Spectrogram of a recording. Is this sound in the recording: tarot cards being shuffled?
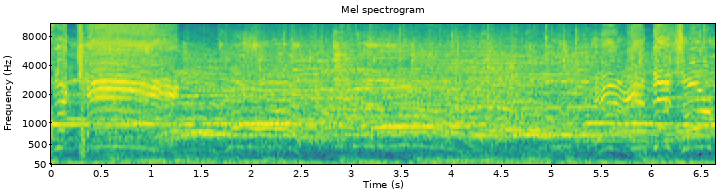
no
